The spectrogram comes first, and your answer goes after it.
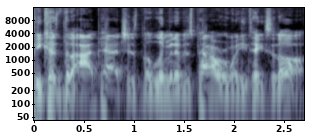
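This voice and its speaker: Over noticeable background noise and audible room echo, a man's pitch moves in an ordinary way as he speaks. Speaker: manga reviewer, YouTuber. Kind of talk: casual video review. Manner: animated.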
